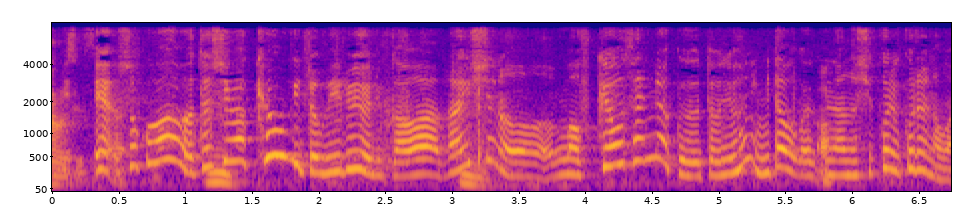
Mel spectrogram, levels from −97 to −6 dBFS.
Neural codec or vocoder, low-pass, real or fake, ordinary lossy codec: none; 7.2 kHz; real; AAC, 48 kbps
